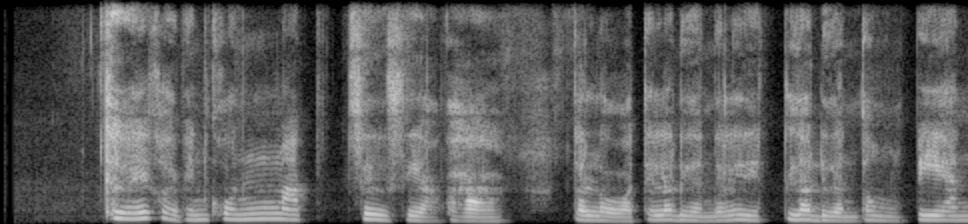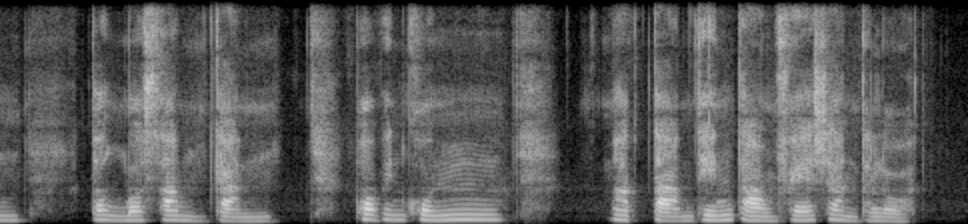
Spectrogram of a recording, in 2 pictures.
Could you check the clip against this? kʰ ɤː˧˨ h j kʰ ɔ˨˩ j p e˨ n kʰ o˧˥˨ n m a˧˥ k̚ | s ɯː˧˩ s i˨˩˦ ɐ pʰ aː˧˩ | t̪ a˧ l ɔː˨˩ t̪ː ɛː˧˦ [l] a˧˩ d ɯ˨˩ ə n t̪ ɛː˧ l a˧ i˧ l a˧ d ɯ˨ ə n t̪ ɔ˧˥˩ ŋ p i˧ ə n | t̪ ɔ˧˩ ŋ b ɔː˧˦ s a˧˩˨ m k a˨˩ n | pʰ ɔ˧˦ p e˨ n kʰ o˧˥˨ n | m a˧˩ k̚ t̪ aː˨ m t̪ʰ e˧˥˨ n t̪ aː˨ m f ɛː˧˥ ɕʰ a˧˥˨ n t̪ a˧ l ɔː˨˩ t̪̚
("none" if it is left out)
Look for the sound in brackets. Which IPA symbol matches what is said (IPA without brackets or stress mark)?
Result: l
